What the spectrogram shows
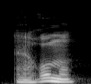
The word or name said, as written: novel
